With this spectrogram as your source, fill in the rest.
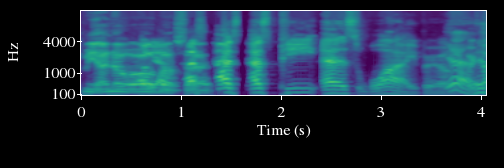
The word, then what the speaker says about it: Psy: Is that how you pronounce that? Oh, Psy.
